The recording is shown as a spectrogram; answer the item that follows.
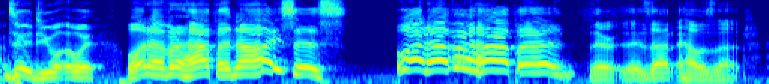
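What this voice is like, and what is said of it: Jerry Seinfeld impression. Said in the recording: “I wish I could do a good Seinfeld impression. ... I've heard you do better.”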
